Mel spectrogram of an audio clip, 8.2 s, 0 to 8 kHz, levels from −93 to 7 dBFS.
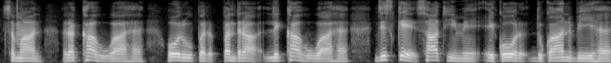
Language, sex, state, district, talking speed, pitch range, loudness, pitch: Hindi, male, Chhattisgarh, Sukma, 140 wpm, 120-145 Hz, -16 LUFS, 130 Hz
